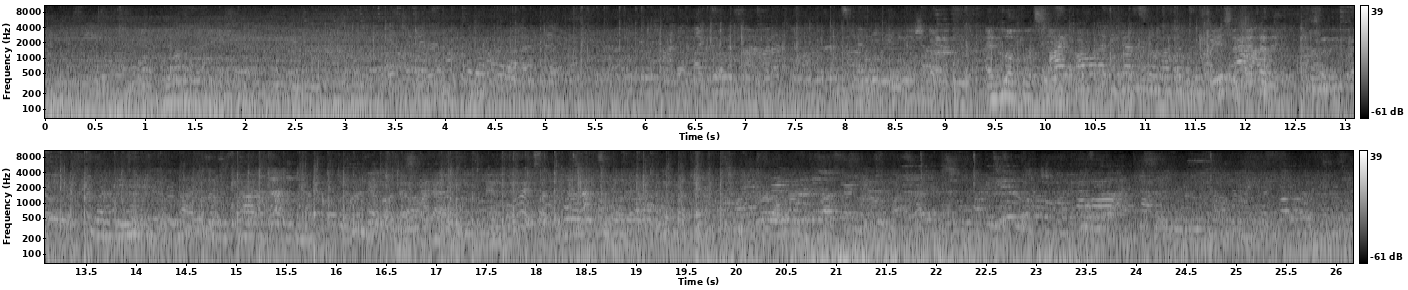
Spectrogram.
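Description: Men and women chat nearby outdoors.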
